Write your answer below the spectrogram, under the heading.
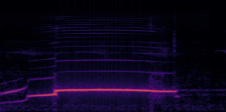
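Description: A Common Loon gives its wail: a pure, mournful tone that climbs in two quick steps, then holds steady for over a second before breaking off.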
